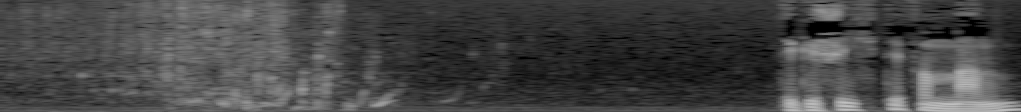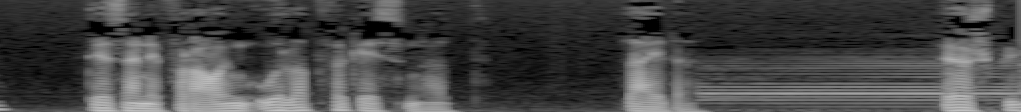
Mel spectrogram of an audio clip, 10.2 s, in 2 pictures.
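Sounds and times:
sea water splashing as a person in cotton swimming trunks runs into the sea: 0:00.0 - 0:02.5
speech: 0:04.0 - 0:07.4, 0:08.2 - 0:08.7, 0:09.8 - 0:10.1.

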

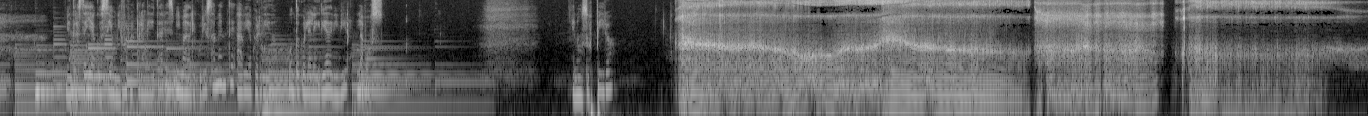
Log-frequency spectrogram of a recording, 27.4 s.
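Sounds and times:
exhausted woman snoring slumped in a chair: 0:00.0 - 0:01.0, 0:13.5 - 0:27.3
speech: 0:00.7 - 0:07.8, 0:11.5 - 0:12.4.

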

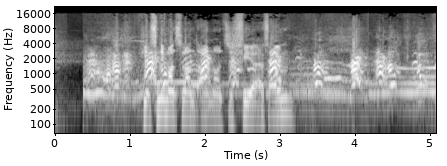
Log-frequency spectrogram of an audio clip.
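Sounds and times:
several nervous dogs howling: 0:00.4 - 0:05.0
speech: 0:01.3 - 0:03.5.

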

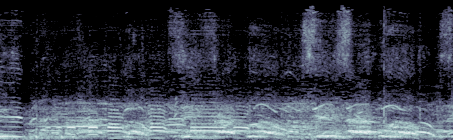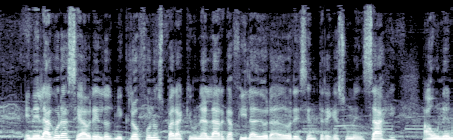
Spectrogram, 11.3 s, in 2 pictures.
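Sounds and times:
crowd celebrating and singing: 0:00.0 - 0:11.3
speech: 0:06.0 - 0:11.3.

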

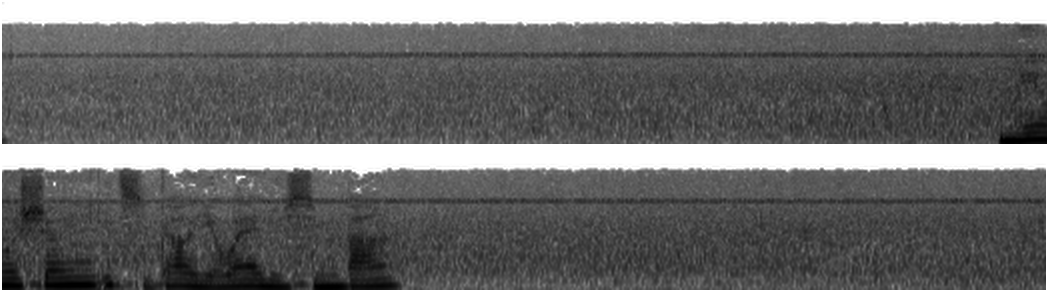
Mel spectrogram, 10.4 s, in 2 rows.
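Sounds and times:
flowing stream water in a valley: 0:00.0 - 0:10.4
thin constant high-pitched whine: 0:00.0 - 0:10.4
speech: 0:05.0 - 0:07.3.

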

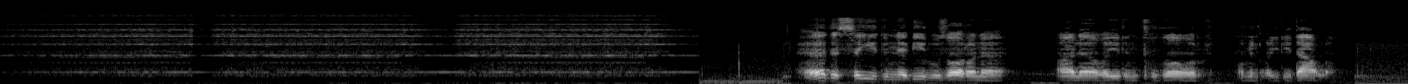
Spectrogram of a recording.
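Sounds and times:
electric call bell ringing: 0:00.0 - 0:07.0
speech: 0:08.0 - 0:13.4.

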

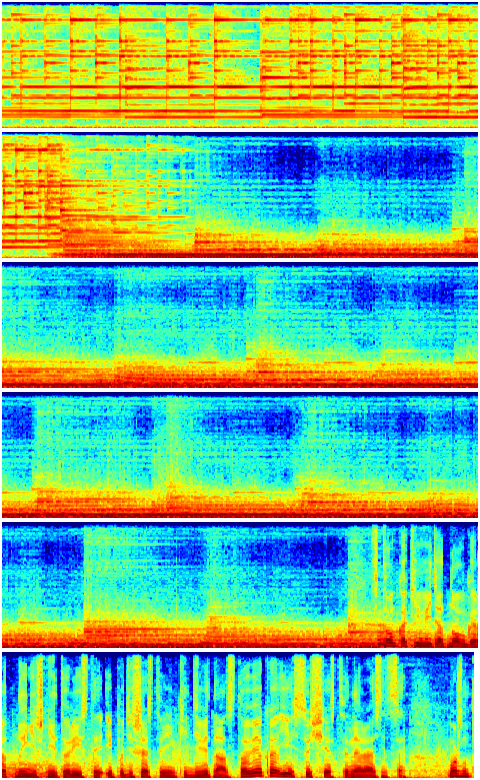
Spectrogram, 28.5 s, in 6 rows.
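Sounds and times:
church bell ensemble ringing: 0:00.0 - 0:25.3
speech: 0:22.9 - 0:28.5.

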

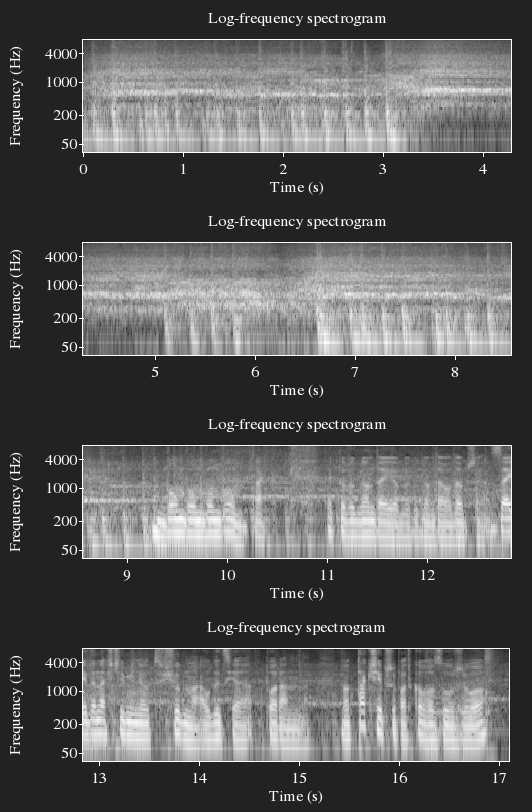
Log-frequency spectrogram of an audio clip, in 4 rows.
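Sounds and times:
football fans chanting: 0:00.0 - 0:17.0
speech: 0:09.4 - 0:17.0.

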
